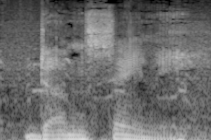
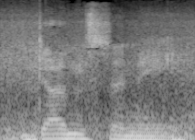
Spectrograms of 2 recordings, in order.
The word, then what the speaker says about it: Dunsany: which is incidentally how you pronounce his name. This member of the aristocracy, some pronounce it Lord Dunsany. I'm here to tell you that is quite wrong. His name rhymes with Cheney, with Dick Cheney, Lon Cheney, Lon Cheney Jr., Liz Cheney, and other strange creatures.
